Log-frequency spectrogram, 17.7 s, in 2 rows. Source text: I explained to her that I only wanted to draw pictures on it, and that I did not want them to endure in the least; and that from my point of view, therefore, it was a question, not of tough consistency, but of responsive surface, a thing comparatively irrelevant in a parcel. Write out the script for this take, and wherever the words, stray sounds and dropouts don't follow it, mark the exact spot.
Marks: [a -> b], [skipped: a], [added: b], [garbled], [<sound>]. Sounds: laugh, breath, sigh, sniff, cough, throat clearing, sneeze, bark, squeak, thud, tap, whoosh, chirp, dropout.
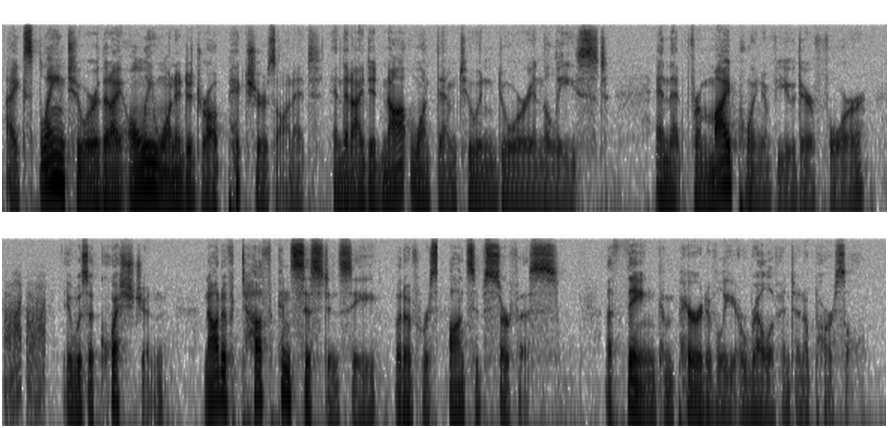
I explained to her that I only wanted to draw pictures on it, and that I did not want them to endure in the least; and that from my point of view, therefore, [laugh] it was a question, not of tough consistency, but of responsive [dropout] surface, a thing comparatively irrelevant in a parcel.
